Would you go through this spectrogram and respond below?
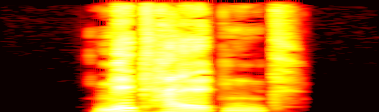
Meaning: present participle of mithalten
- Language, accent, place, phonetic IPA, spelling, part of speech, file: German, Germany, Berlin, [ˈmɪtˌhaltn̩t], mithaltend, verb, De-mithaltend.ogg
